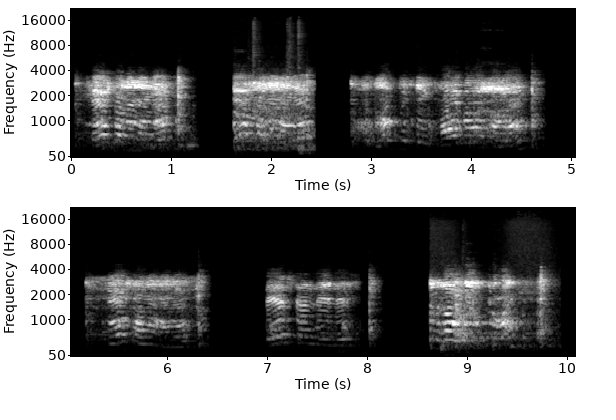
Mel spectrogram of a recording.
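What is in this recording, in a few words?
fire department radio message; fire dep radio msg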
